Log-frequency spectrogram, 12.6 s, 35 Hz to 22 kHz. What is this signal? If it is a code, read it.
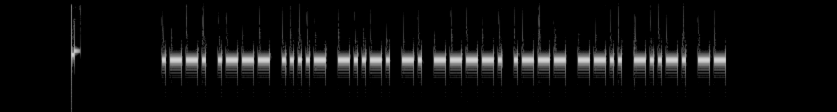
Morse code, heard as a keyed tone, about 20 wpm, 700 Hz. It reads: PJ4/N9JZ/M
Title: Difficult Call Signs 20wpm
